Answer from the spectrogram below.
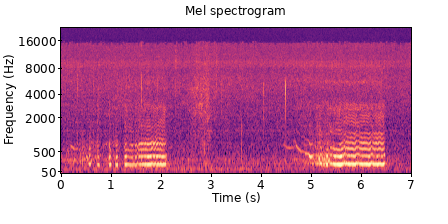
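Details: A sleeping Siberian cat snoring: two drawn-out, buzzy, humming breaths a few seconds apart over quiet room hiss, with a tonal, purr-like quality.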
